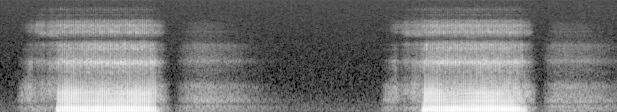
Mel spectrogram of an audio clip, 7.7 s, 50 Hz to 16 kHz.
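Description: Loud, harsh, buzzing snores on each inhalation, each followed by a soft breathy exhale, about 14 breaths a minute; rhythmic heavy snoring.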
